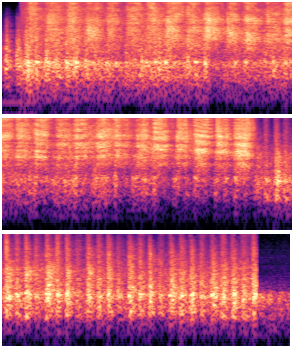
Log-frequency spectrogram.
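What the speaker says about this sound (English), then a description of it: "coal trains fighting the hill offered a spectacle that woke local residents each day well before dawn" A steam locomotive hauling a coal train uphill labors hard, its loud rhythmic chuffs and hissing exhaust beating steadily, then slowing into sharper, spaced blasts as it strains onward before dawn.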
